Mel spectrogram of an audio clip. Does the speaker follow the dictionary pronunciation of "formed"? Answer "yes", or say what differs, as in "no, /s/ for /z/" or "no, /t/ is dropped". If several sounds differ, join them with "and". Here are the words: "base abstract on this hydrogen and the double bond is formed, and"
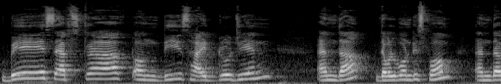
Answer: no, /d/ is dropped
